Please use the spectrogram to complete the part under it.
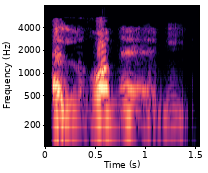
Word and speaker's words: الغمام: الغمام، الغين حرف مفخم ما ينفعش أقول الغمام، الغين لا تنطق غاء تنطق غاء، الغمامي هكذا.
